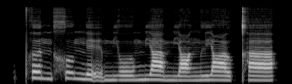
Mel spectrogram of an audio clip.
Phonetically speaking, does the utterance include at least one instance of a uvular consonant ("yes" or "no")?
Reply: no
